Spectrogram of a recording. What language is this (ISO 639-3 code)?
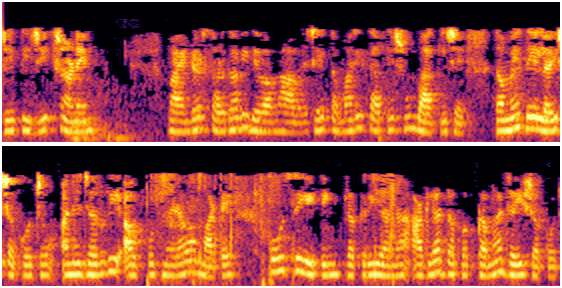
guj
